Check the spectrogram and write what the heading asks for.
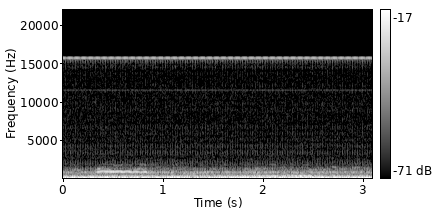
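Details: Soft trill from an eastern screech owl filmed by an owl cam on 17 February 2015 when its mate comes in: a single wavering trill of about half a second against constant low-pitched background hum.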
